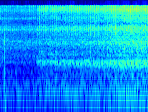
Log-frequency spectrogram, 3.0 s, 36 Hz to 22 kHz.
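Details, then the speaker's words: 2015 Chevrolet Cruze turbo started after a turbo coolant return line repair and coolant refill, idling to bleed air from the cooling system. It catches and settles into a steady idle with a faint turbo whistle; no visible leaks, running normally. "no visible leaks coming from that area like i said we're just letting her run to bleed the cooling system let her burp up any air bubbles if there's any trapped in the cooling system"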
